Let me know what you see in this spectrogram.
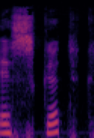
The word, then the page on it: esg'tg: Mi'gmaq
